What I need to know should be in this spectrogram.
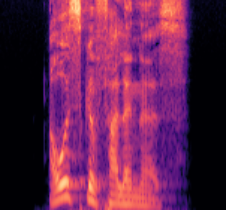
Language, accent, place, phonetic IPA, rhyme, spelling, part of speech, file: German, Germany, Berlin, [ˈaʊ̯sɡəˌfalənəs], -aʊ̯sɡəfalənəs, ausgefallenes, adjective, De-ausgefallenes.ogg
- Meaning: strong/mixed nominative/accusative neuter singular of ausgefallen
